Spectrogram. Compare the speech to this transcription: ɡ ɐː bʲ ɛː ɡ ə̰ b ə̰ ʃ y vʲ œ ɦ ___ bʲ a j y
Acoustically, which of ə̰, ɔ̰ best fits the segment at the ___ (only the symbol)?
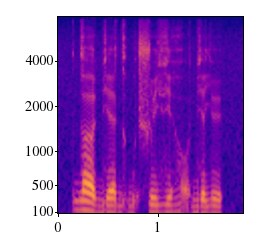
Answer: ɔ̰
